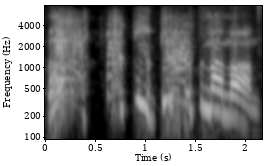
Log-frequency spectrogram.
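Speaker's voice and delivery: mock very high, shrill, all-out full-volume screaming yell. Retelling a game scene as the players walk in: imitating Matt Mercer yelling full volume. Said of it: "imagine Matt Mercer just yelling at full volume".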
